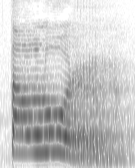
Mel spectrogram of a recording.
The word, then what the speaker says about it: telur: That is the formal way to pronounce it and also to write it with U here. But in daily conversation or casual, we sometimes, including myself, pronounce it as telur.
